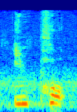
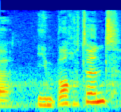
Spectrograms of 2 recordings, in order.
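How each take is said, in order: First: Important with the stress on POR and the last syllable swallowed; English way. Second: Important with every syllable even, French nasal vowels. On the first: Teacher shows the English pronunciation of important. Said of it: "mais en anglais, ça sera". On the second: Teacher shows how a French speaker says important. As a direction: say important the French way, stress falling on the end. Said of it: "un francophone dira". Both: Shown as a demonstration.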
